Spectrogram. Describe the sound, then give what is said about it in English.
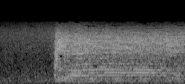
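An early steam locomotive bursts in suddenly with a loud, sustained rush of steam and a steady whistle-like tone. It stays strong and even to the end, with no voices. “You're listening to an early steam locomotive.”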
